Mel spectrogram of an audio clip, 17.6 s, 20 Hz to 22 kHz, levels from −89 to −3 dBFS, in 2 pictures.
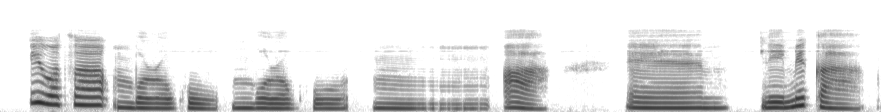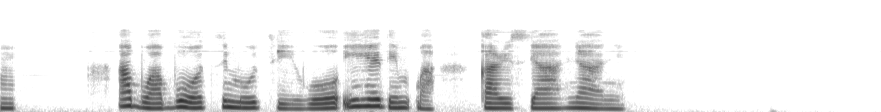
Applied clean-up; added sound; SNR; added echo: neural mask model DeepFilterNet 3.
